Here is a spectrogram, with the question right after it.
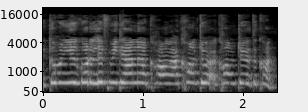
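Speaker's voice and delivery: put-on high, fast, desperate child's wail; upset child pleading. Girl stuck in tree begging parents below, high tearful wail. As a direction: beg tearfully to be lifted down. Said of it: "really upset".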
